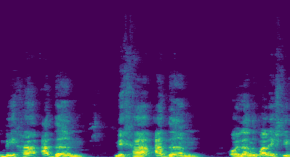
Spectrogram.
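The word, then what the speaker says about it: אָדָם: Então, entendemos que a sílaba tônica é a última sílaba. A sílaba que antecede a sílaba tônica é chamada de pretônica. Então, Adam possui duas sílabas, uma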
